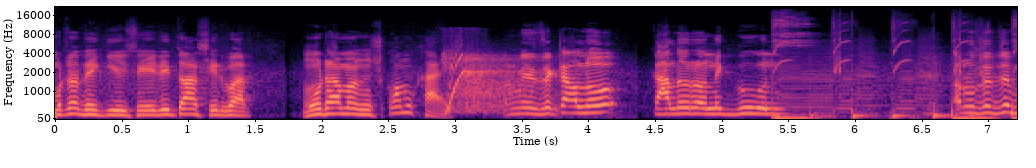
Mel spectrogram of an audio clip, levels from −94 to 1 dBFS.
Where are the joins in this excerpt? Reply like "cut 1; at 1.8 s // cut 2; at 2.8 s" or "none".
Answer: none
